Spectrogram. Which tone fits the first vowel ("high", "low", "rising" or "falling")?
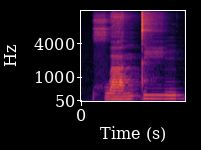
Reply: rising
